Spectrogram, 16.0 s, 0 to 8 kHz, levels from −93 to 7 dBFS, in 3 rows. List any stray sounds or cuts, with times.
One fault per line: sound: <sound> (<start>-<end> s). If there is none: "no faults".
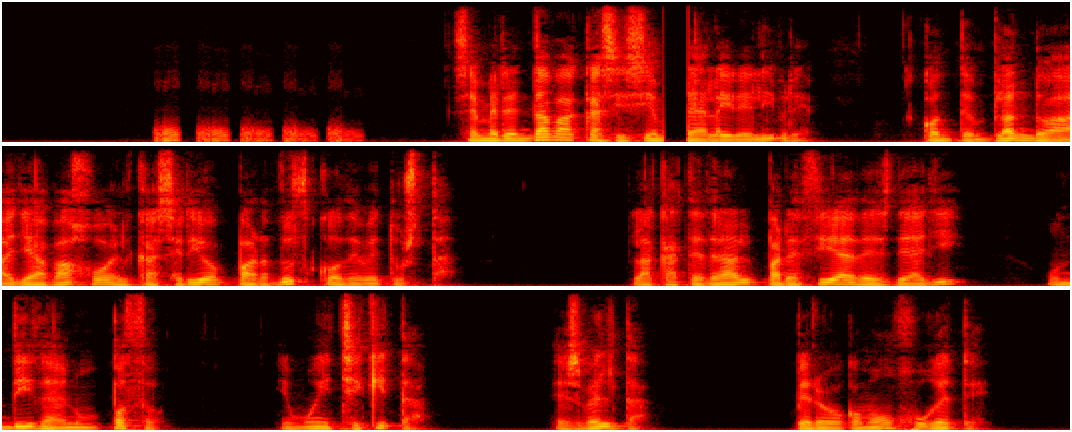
sound: laugh (0.8-1.8 s)
sound: dropout (3.3-3.4 s)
